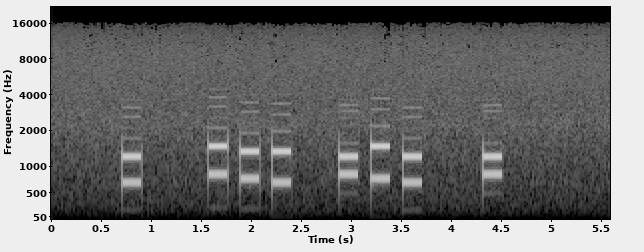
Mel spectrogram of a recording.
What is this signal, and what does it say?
DTMF, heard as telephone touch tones, dialled by machine, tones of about 190 ms. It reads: 1 952 761 7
